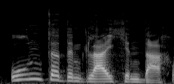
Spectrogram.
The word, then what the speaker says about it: unter dem gleichen Dach: ma si riflette sul fatto che siamo tutti unter dem gleichen Dach.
